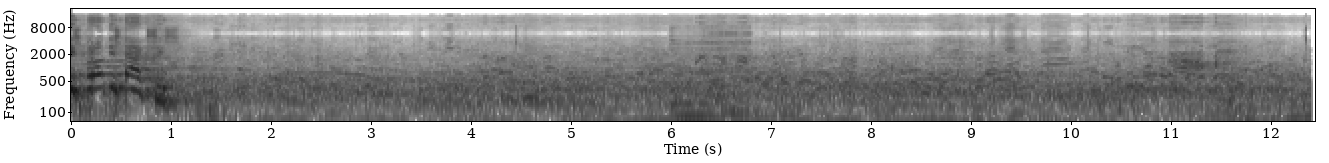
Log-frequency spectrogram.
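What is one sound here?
A seated crowd murmurs and chatters quietly.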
